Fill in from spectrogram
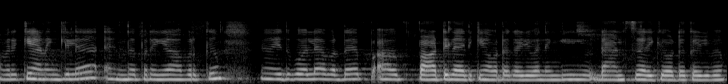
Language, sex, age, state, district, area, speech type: Malayalam, female, 18-30, Kerala, Kottayam, urban, spontaneous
